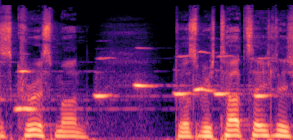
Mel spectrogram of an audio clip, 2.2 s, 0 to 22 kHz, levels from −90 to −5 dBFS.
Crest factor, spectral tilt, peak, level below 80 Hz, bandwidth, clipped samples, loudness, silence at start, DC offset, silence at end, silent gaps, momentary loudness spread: 14 dB; -5 dB/octave; -2 dBFS; -38 dBFS; 19 kHz; under 0.1%; -17 LUFS; 0 s; under 0.1%; 0 s; none; 6 LU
